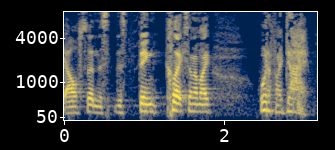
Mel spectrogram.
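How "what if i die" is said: panic praying. Retold or imitated. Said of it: "panic praying".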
